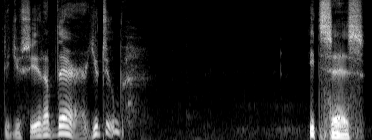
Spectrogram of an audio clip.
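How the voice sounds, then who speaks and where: A voice actor hosting a casual livestream, unboxing fan mail and exclaiming excitedly in a rambling way. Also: male voice, medium pitch, slow, creaky, slightly rough, no room sound.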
